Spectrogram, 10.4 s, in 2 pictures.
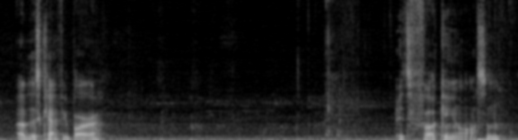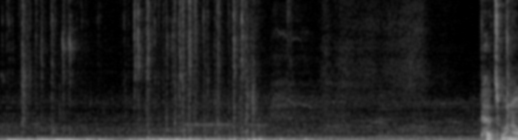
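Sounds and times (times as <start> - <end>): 
low constant hum: 0.0 - 10.3
speech: 0.2 - 1.1, 4.0 - 5.1, 10.0 - 10.3
computer keyboard typing clicks: 5.2 - 7.8.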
